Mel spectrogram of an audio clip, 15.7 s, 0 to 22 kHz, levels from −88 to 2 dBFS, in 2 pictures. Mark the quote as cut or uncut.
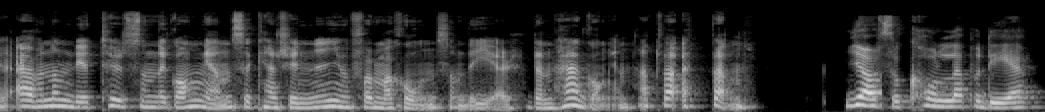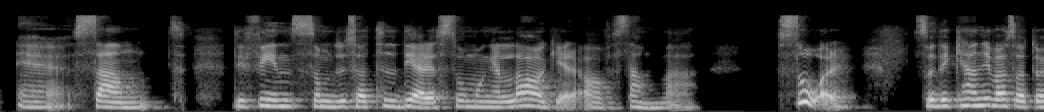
cut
